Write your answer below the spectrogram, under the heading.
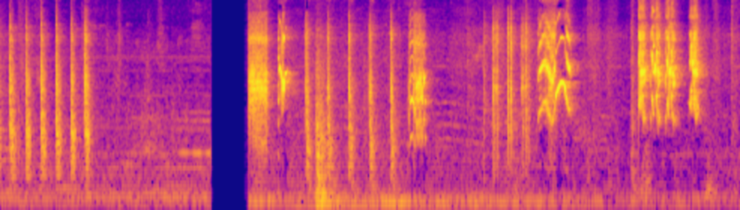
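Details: Javan myna (jalak kebo) masteran training sound with fill-in song to set mynas calling: quick clusters of sharp clicking notes, a brief silence, then harsher notes and looping whistled squeals.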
